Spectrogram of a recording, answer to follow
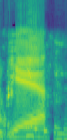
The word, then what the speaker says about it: evolution: Evolution is like, fuck you. Evolution? Evolution. Learn English. You know that a lot of British people pronounce it evolution, such as Richard Dawkins. Evil.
